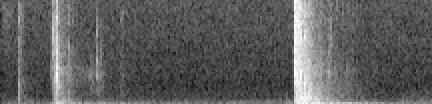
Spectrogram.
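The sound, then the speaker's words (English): A bedroom door slams shut with a heavy, booming thud that rings out briefly, preceded by a softer knock moments earlier. Loud, with no voices. “Just as he opened one of them up, Abby headed to the bedroom and slammed the door shut.”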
